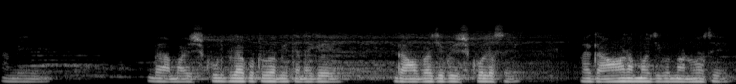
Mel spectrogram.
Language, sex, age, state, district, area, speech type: Assamese, male, 30-45, Assam, Majuli, urban, spontaneous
